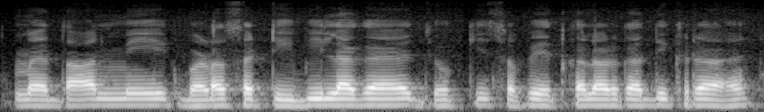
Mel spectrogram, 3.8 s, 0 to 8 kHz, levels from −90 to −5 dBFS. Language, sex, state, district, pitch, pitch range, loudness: Hindi, male, Rajasthan, Nagaur, 120 Hz, 115-125 Hz, -17 LUFS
